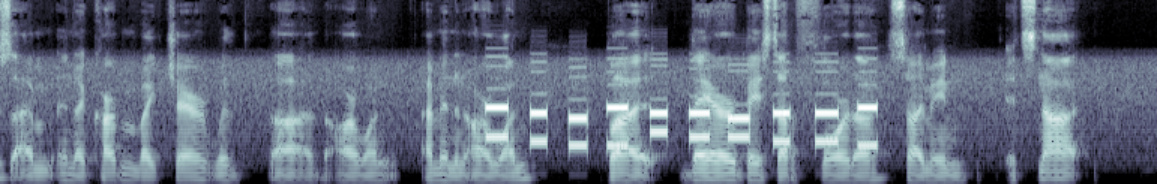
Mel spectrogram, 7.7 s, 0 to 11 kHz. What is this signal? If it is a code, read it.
DTMF, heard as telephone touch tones, dialled by hand, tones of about 140 ms, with speech in English. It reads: 9513087553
